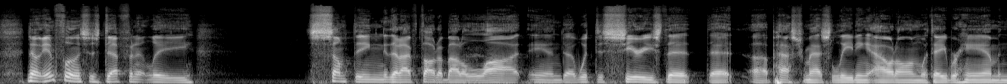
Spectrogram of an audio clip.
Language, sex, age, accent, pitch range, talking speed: English, male, 40-59, American, 95-110 Hz, 160 wpm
